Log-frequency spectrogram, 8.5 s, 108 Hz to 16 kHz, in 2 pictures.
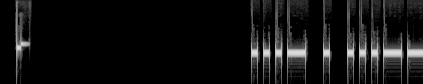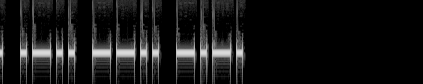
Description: Morse code, heard as a keyed tone, about 20 wpm, 700 Hz. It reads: VE3LZC
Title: DXCC-100 Call Signs - 6 Characters - 20wpm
